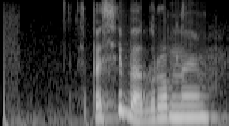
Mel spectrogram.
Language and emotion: Russian, positive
